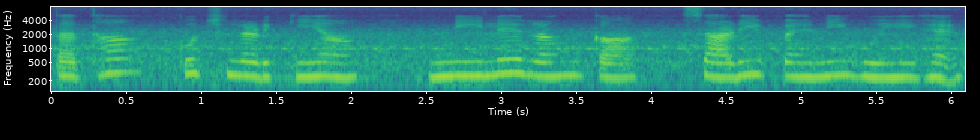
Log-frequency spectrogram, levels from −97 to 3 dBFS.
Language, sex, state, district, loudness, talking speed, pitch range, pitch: Hindi, female, Chhattisgarh, Raipur, -19 LUFS, 100 wpm, 245-270 Hz, 250 Hz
